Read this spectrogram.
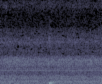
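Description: A pencil taps lightly on a table.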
